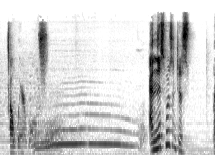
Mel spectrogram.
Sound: wolf howls

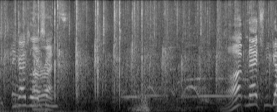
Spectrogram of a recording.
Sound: applause and cheering

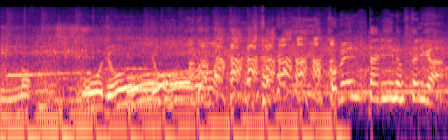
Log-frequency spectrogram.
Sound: laugh

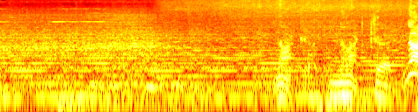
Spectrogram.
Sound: hissing

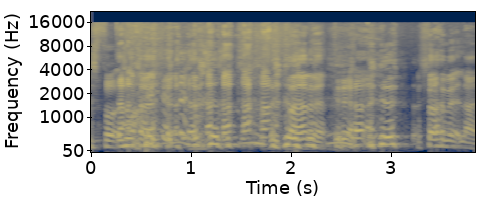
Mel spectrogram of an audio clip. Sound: both laughing

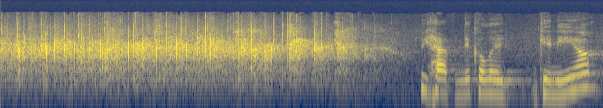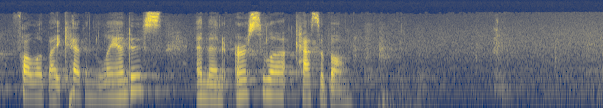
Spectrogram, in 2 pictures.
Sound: applause

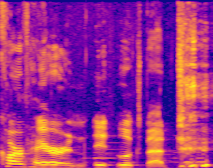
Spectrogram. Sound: laughs

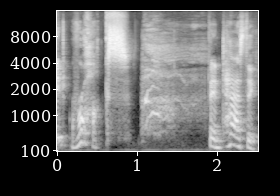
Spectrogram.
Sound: laughing

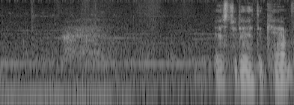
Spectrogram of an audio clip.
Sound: sighs deeply

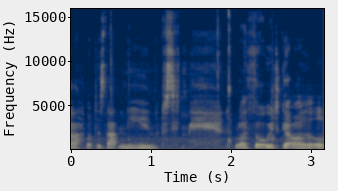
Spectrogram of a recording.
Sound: whispering

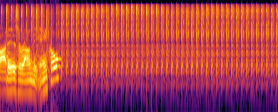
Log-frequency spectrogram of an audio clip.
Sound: machine tapping

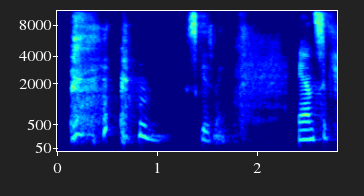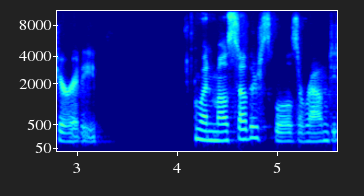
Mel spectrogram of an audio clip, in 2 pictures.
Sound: coughs

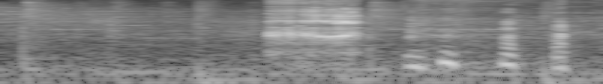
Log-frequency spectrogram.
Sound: tries spitting; laughs

